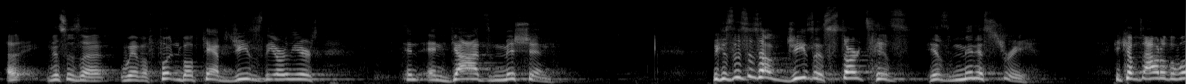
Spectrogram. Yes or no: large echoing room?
yes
